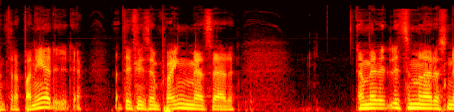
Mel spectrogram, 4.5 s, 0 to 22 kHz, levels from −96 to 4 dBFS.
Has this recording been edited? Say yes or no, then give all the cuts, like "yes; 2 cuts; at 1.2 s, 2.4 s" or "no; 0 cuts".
no; 0 cuts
